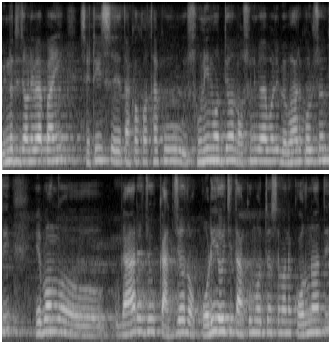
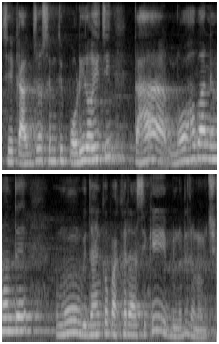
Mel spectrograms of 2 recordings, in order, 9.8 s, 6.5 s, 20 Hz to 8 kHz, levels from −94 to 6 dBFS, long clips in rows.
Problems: continuous background conversations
